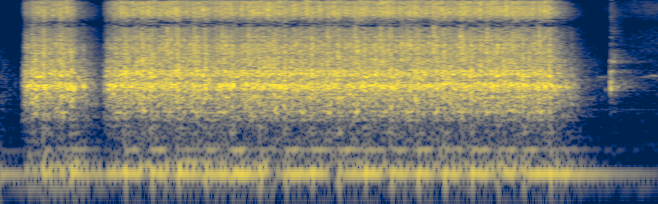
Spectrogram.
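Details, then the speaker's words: Sewing machine stitching after the shuttle was lubricated to fix skipped stitches: quick, even stitching chatter at a steady pace with no catching or clicking; runs freely without pulling the fabric. "i have lubricated uh the shuttle and i'm just going to do the stitches let's see how good uh it may stitch"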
